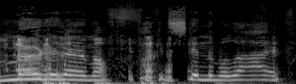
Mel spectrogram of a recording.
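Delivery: high-pitched, overwrought doting-uncle threat; mock protective threat. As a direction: wail the threat, hammed up and overcome. Continues hammed-up protective uncle threat.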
